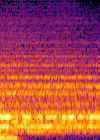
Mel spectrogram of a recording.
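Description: Background music of sustained, held chords; a low bass layer drops out about half a second in.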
